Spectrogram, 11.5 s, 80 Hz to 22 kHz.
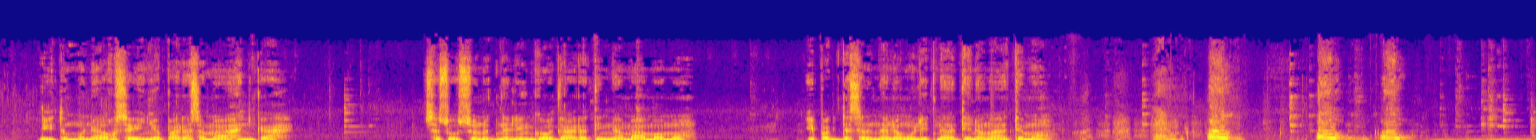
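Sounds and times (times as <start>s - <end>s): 
speech: 0.3s - 2.2s, 3.2s - 5.3s, 6.0s - 8.5s
dog howling loudly: 8.6s - 10.7s.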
